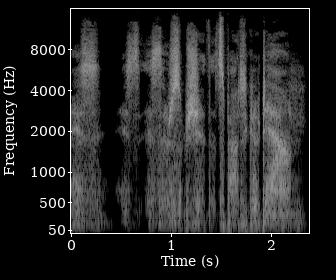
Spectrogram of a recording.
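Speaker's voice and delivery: very quiet, hushed, leaning-in whisper. Voicing a nervous motel clerk who leans in: whispering. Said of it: "leans in and whispers".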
